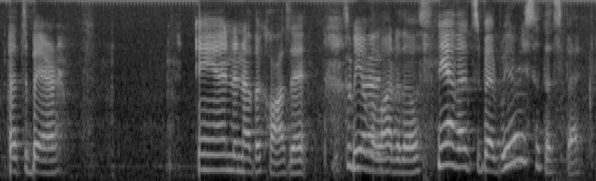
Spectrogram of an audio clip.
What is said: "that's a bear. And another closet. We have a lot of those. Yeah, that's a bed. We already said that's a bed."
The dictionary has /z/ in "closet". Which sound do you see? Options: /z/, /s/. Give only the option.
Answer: /z/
